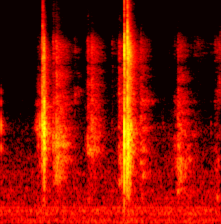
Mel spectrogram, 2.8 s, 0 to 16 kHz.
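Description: Two sharp plastic clicks about a second apart as a slide is fitted onto an SSX23 airsoft pistol, close and crisp with faint handling noise between them.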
